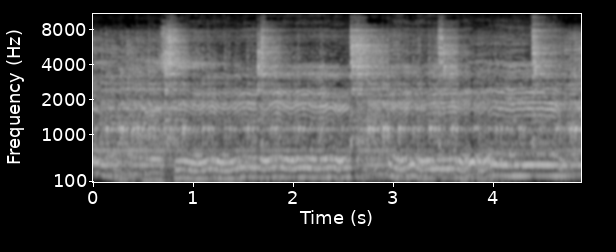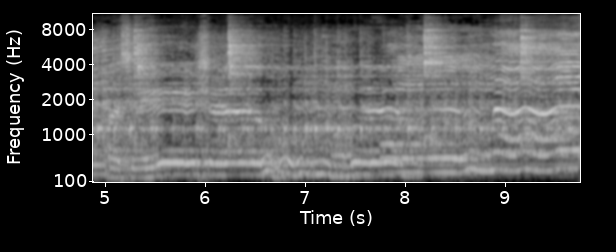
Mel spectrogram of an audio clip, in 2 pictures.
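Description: Kathakali music: a male singer's voice in a wavering, ornamented Carnatic-style melody, with regular struck metal percussion keeping time and drums accompanying.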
